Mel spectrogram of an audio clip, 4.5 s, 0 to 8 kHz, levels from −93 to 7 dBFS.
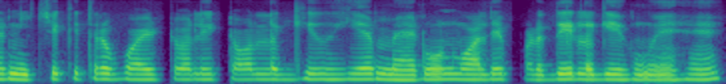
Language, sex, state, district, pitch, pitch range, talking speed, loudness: Hindi, female, Uttar Pradesh, Lalitpur, 185 Hz, 180-190 Hz, 195 wpm, -16 LUFS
